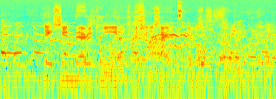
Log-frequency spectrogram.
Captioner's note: people chattering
